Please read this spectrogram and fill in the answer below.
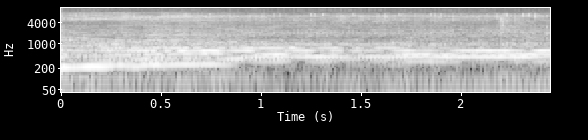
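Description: A woman's hummed "mm" on one low note that rises slightly and fades out about a second in, over a steady held chord from the song's instrumental backing track.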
